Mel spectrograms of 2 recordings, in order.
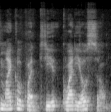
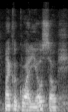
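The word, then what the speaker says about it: Michael Gaudioso: over here this is michael quad guardioso i said it wrong before but michael guardioso and over here is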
